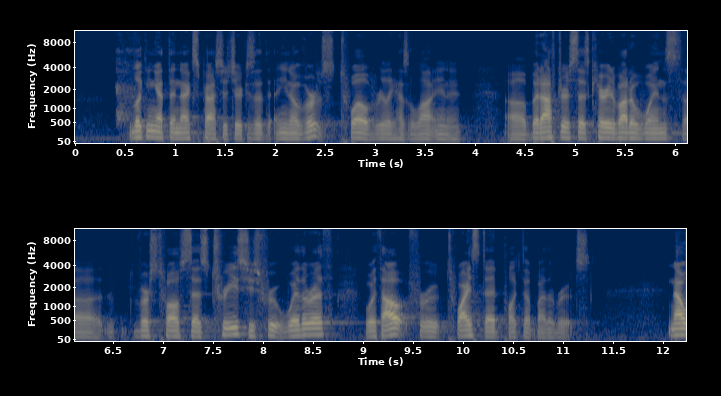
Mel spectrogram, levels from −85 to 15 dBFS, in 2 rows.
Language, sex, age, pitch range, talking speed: English, male, 20-39, 105-120 Hz, 215 wpm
